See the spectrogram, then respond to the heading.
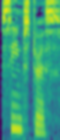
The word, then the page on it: seamstress: American English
